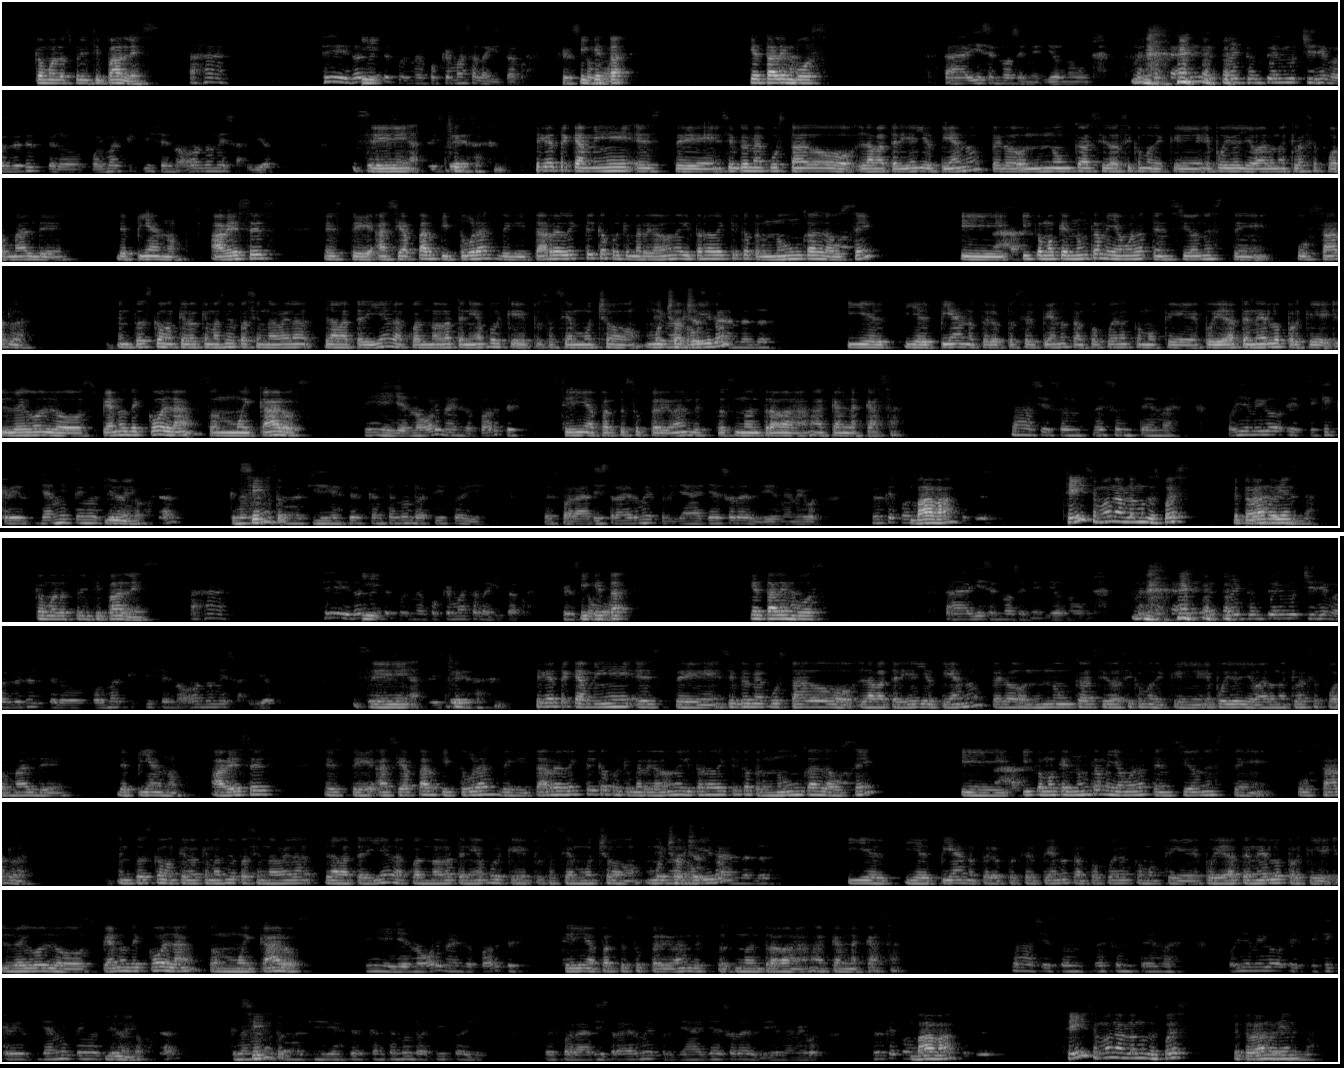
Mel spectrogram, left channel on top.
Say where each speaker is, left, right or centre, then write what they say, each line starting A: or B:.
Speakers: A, on the left; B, on the left.
A: como los principales.
B: Ajá, sí, realmente
A: ¿Y,
B: pues me enfoqué más a la guitarra, que es
A: y
B: como...
A: qué tal, qué tal
B: Ajá.
A: en vos?
B: Ay, ese no se me dio nunca.
A: <laughs>
B: <laughs> Lo intenté muchísimas veces, pero por más que quise, no, no me salió.
A: Sí,
B: Sí, es una tristeza.
A: fí- fíjate que a mí este, siempre me ha gustado la batería y el piano, pero nunca ha sido así como de que he podido llevar una clase formal de, de piano. A veces este, hacía partituras de guitarra eléctrica porque me regalaron una guitarra eléctrica, pero nunca la
B: Ah,
A: usé y,
B: Ajá,
A: y como que nunca me llamó la atención este, usarla. Entonces como que lo que más me apasionaba era la batería, la cual no la tenía porque pues hacía mucho, mucho
B: sí, mucho
A: ruido
B: escándalo.
A: y el, y el piano, pero pues el piano tampoco era como que pudiera tenerlo porque luego los pianos de cola son muy caros.
B: Sí, y enormes aparte.
A: Sí, aparte súper grandes, entonces no entraba acá en la casa.
B: No, sí, es un, es un tema. Oye, amigo, este, ¿qué crees? Ya me tengo que
A: Dime,
B: ir a trabajar, que nada
A: sí,
B: más
A: no
B: estaba
A: te-
B: aquí descansando un ratito y pues para distraerme, pero ya, ya es hora de irme, amigo. ¿Crees que podamos
A: va,
B: charlar
A: va.
B: después?
A: Sí, Simón, hablamos después. Que te
B: Vale,
A: vaya muy bien.
B: hermano.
